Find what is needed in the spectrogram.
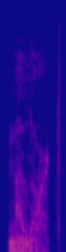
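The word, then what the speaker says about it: Malört: In Chicago, people say Jeepson's my lord. In I'm not pronouncing it weird. That's how they say it in Chicago. Most locals pronounce it with a very hard O sound.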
